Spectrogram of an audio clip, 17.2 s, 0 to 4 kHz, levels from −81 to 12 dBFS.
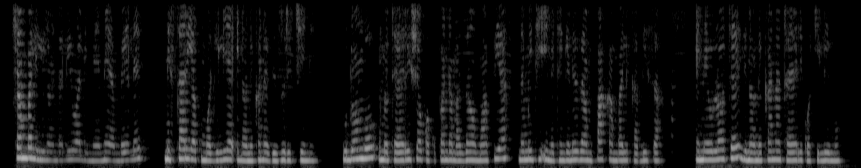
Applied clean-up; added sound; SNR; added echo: neural mask model DeepFilterNet 3.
